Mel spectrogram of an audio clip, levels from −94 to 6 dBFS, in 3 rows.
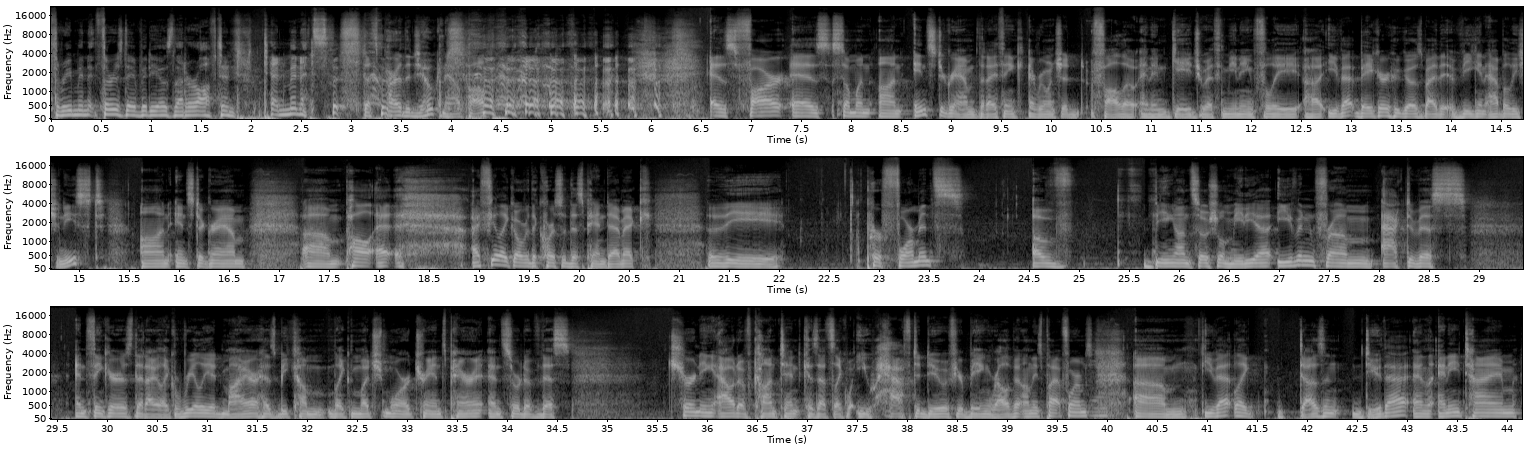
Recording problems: squashed, flat; heavily

